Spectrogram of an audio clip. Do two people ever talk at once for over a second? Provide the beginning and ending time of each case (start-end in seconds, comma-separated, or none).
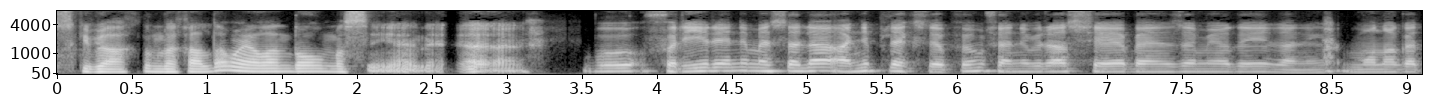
none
